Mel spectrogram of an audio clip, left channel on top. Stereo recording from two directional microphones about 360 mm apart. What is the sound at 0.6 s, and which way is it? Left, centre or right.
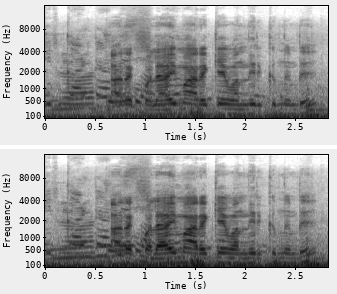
Speech, centre.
